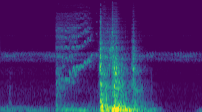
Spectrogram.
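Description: A door sound effect: a short sliding or creaking sound, then a heavy thud about a second in as it shuts.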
